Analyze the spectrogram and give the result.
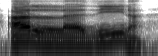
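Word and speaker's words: الَّذِينَ: kita baca di sini alladziina Kemudian pada lafal dzi di sini hati-hati dalam pelafalan dzi Jangan dibaca alladzina yang sering terjadi kesalahan adalah membacanya dalal dengan Zai kemudian di sini ada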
